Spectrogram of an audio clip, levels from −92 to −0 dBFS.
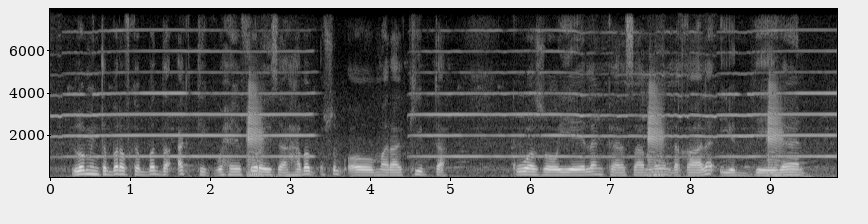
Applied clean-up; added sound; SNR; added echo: none; Fart + Bowed string instrument; 9 dB; none.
